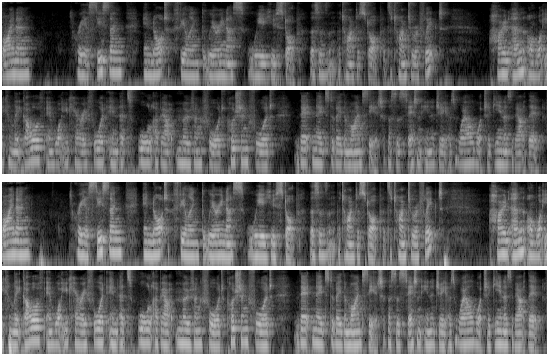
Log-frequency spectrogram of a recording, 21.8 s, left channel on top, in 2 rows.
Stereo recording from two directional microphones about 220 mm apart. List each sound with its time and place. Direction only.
0.0 s speech: 30° right (ahead or behind)
1.5 s speech: 35° right (ahead or behind)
